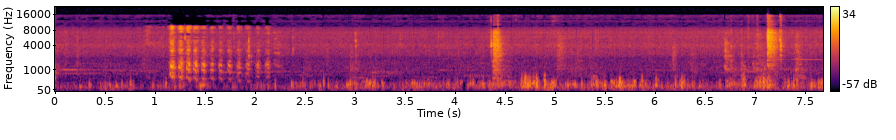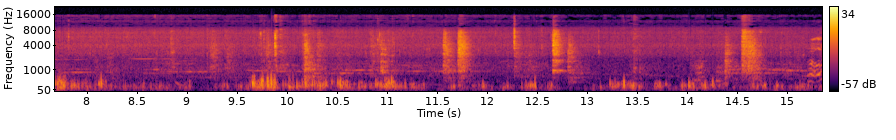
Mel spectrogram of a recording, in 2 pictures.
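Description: Close-up chewing and crunching of unripe mango slices: irregular mouth sounds with scattered sharp crunches. A short pitched call sounds about a second in.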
